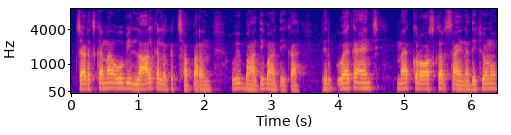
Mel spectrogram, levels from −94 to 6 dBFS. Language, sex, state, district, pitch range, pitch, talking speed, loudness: Kumaoni, male, Uttarakhand, Tehri Garhwal, 120-140 Hz, 135 Hz, 185 wpm, -17 LUFS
